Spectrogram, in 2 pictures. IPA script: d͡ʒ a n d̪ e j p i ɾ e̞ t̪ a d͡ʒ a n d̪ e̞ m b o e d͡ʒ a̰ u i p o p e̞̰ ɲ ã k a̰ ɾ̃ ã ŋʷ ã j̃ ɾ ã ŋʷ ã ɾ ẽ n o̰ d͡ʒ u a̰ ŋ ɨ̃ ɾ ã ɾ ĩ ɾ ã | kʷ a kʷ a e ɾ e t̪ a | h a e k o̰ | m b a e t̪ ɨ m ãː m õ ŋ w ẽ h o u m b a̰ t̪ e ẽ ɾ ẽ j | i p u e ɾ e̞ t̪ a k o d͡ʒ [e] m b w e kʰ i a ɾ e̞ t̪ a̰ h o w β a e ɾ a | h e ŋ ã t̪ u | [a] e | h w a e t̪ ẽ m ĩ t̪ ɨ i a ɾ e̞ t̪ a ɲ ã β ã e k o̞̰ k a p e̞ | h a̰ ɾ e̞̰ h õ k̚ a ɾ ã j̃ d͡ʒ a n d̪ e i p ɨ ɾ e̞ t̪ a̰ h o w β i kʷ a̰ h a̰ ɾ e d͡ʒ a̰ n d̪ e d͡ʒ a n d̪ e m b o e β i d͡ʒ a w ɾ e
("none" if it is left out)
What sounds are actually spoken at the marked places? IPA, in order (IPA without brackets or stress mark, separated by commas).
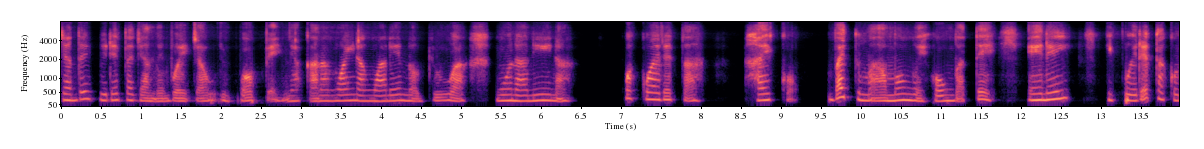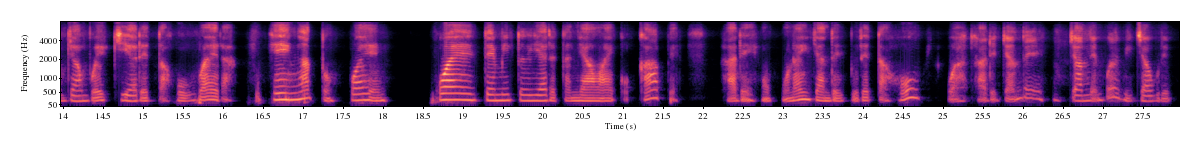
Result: a, a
